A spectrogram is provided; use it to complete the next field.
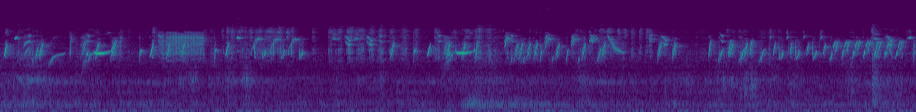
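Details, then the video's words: European goldfinch, wild-caught type, delivering long bitbita song: varied liquid twitters, whistled notes and buzzy bursts, with a long fast trill of repeated notes near the end. "#بتبتات_الحسون #بتبتة #تغريد_الحسون #حسون_خلوي #حسون_بري"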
